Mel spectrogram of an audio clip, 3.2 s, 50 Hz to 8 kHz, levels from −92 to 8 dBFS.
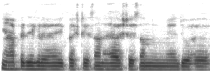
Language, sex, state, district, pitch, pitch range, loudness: Hindi, male, Bihar, Jamui, 130 Hz, 125-135 Hz, -21 LUFS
